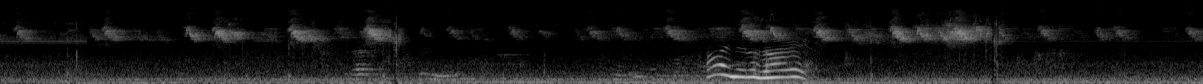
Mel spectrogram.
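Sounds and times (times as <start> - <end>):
bird chirping: 0.0 - 12.0
steady low hum: 0.0 - 12.0.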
